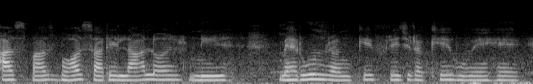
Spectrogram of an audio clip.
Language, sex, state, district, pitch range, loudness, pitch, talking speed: Hindi, female, Uttar Pradesh, Lalitpur, 195-215 Hz, -18 LUFS, 205 Hz, 145 wpm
